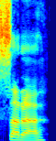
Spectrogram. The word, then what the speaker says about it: Sutta: My name is Sutta, it rhymes with slut, so I was Jessica Slutta.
